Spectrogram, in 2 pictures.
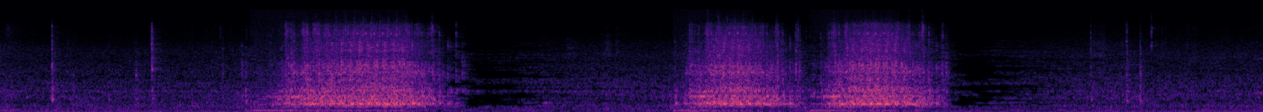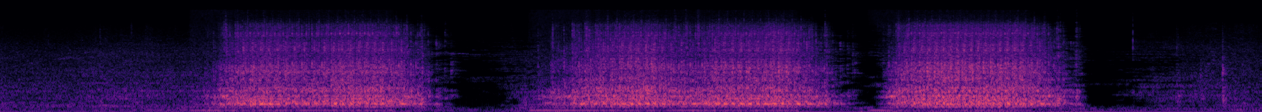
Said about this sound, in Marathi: तर आता दुसऱ्या साईडला आपण शिलाई मारून घेऊयात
